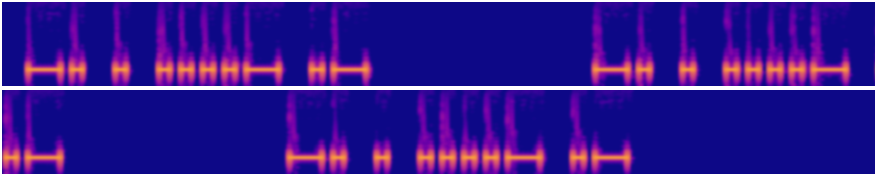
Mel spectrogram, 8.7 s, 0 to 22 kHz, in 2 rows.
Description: Morse code, heard as a keyed tone, about 22 wpm, 700 Hz. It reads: NE4A NE4A NE4A
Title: USA Call Signs - 4 Characters - Repeated 3x - 22wpm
